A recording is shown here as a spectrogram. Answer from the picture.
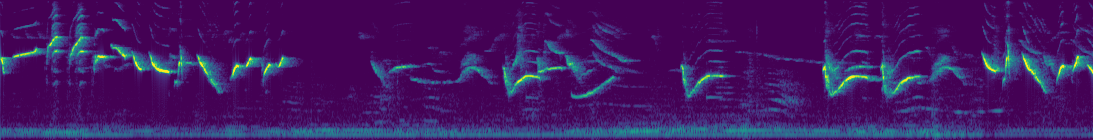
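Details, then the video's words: Oriental magpie-robin song from a tutoring track with river flow: bursts of swooping whistles and harsh slurred notes separated by quieter gaps, over low humming background. "Masteran Kacer Eksklusif"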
